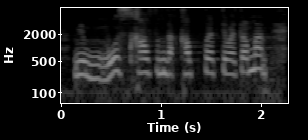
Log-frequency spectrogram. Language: Kazakh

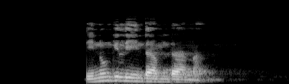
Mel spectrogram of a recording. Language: Rombo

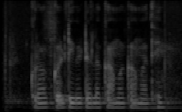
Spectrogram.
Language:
Chhattisgarhi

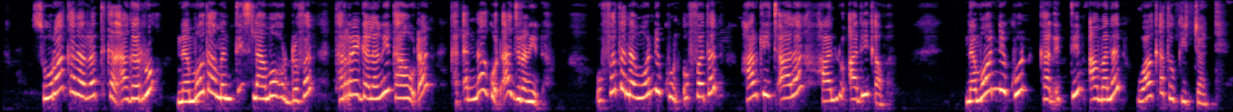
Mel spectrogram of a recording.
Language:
Oromo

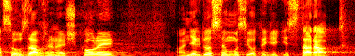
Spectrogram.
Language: Czech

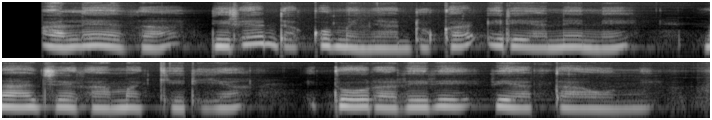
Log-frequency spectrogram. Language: Kikuyu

